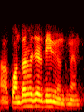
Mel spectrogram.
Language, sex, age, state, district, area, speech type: Odia, male, 18-30, Odisha, Jajpur, rural, conversation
